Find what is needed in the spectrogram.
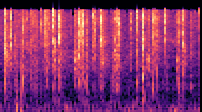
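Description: A group of children applauding: many quick, irregular hand claps.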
